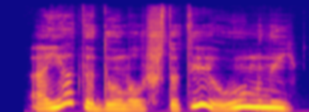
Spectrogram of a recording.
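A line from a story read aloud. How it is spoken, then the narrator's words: Lazy lowing drawl. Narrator (Russian): лениво промычал буйвол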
